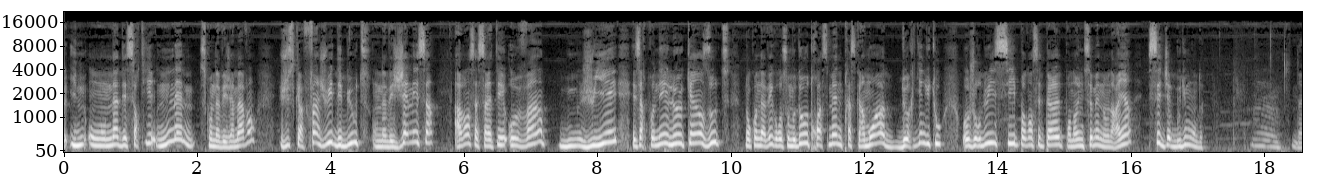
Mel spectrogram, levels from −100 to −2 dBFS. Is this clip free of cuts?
yes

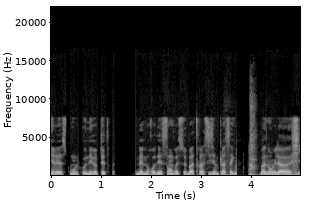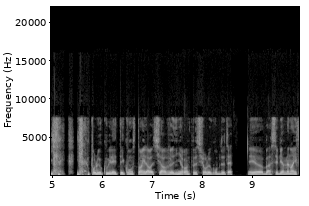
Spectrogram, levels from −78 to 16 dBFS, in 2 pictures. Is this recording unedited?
no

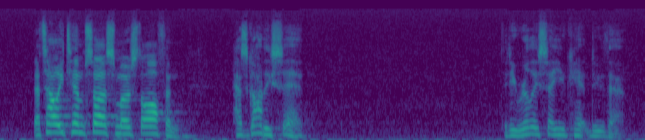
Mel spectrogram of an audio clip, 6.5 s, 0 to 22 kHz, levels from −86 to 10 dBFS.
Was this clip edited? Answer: yes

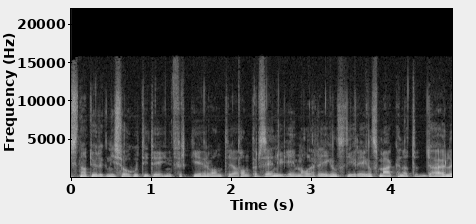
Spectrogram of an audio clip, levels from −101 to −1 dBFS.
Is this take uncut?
no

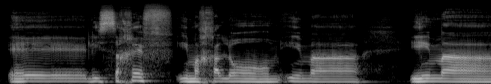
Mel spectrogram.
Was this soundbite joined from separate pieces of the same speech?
no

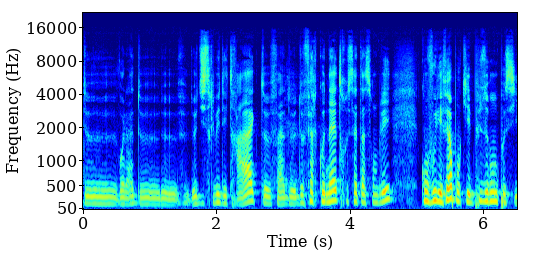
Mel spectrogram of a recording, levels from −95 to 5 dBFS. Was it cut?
yes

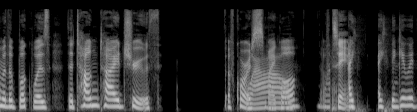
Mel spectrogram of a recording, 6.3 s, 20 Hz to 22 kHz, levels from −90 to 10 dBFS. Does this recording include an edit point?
yes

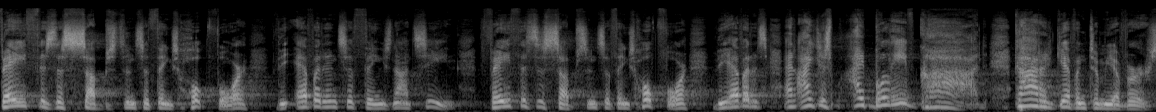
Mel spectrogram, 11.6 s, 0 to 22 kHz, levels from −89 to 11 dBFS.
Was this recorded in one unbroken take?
no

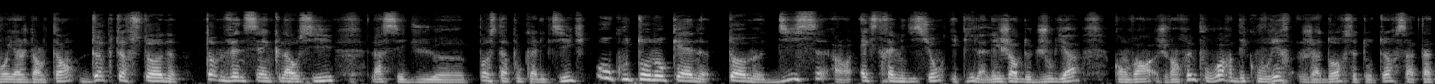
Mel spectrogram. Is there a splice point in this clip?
yes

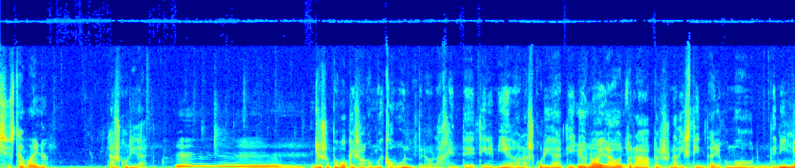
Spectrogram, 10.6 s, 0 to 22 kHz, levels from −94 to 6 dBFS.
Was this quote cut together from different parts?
yes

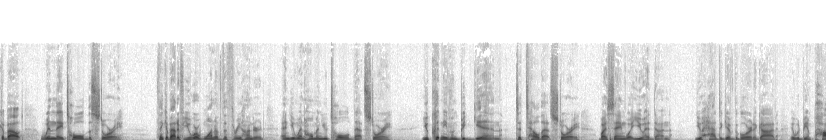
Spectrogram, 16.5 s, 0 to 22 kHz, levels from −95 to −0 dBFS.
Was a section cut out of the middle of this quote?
no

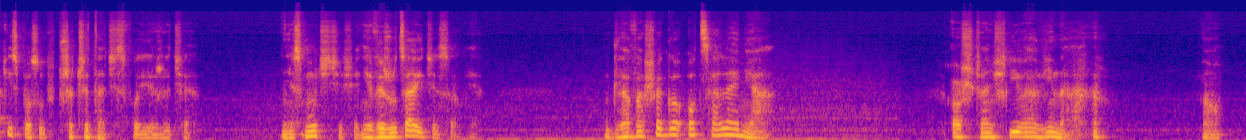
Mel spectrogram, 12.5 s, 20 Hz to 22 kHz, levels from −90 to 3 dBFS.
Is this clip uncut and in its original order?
yes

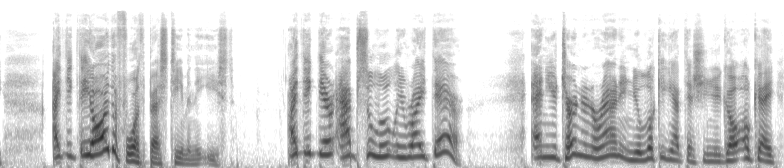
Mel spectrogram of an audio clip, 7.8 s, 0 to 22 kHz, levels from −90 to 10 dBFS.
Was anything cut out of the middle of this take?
no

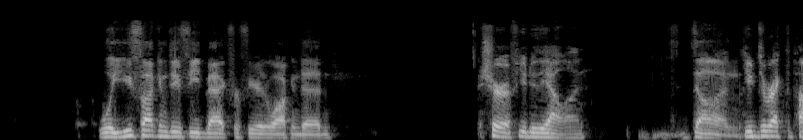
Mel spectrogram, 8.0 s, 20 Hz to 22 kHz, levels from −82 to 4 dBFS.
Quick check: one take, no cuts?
yes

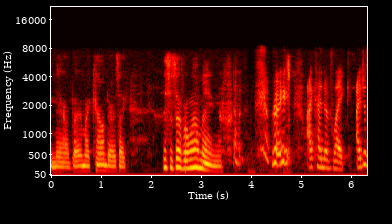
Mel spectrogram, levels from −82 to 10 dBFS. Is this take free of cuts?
no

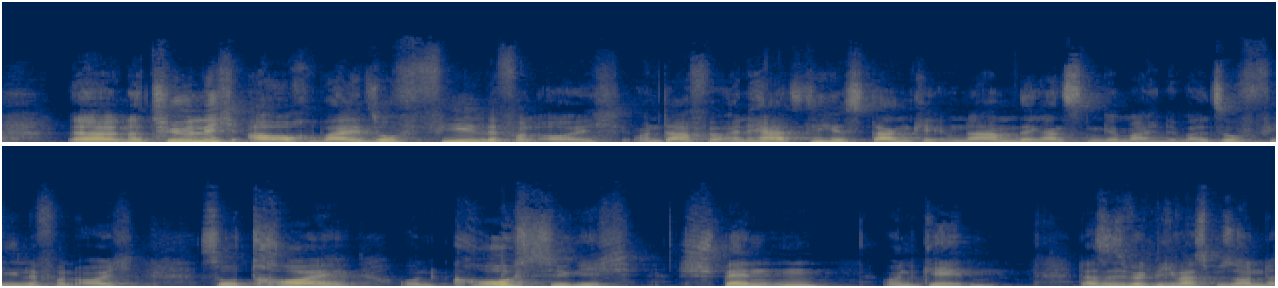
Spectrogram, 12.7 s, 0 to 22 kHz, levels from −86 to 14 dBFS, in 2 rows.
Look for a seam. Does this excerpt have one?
no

